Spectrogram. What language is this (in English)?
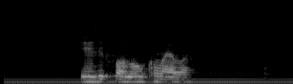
Portuguese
